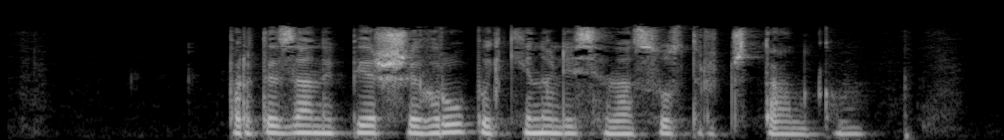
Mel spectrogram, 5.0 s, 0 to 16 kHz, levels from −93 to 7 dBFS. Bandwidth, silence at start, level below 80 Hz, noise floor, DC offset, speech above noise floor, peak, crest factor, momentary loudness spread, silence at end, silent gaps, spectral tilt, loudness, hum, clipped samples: 8.2 kHz; 1.15 s; -60 dBFS; -78 dBFS; under 0.1%; 54 dB; -8 dBFS; 18 dB; 13 LU; 0.7 s; none; -4 dB/octave; -23 LUFS; none; under 0.1%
